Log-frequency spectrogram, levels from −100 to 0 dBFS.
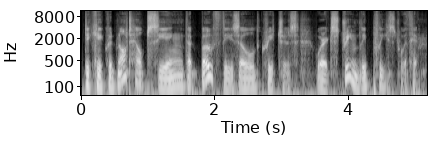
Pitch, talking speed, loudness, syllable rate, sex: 100 Hz, 175 wpm, -20 LUFS, 4.9 syllables/s, male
